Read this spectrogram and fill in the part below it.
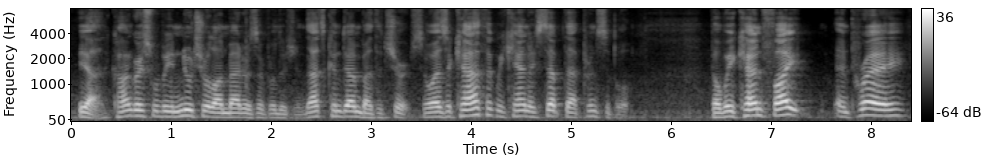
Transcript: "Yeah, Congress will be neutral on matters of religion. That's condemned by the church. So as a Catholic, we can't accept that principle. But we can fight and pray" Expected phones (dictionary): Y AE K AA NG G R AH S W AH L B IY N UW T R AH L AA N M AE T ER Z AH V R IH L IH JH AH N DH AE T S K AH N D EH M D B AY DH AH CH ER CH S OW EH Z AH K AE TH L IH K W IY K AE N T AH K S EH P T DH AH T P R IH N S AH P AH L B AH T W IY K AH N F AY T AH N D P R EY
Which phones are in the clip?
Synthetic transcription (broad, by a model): Y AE K AA NG G R AH S W AH L B IY N UW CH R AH L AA N M AE T ER Z AH V R IH L IH JH AH N DH AE T S K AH N D EH M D B AY DH AH CH ER CH S OW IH Z AH K AE TH L IH K W IY K AE N T AH K S EH P T DH AH T P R IH N S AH P L B AH T W IY K AH N F AY T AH N P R EY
